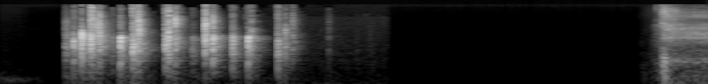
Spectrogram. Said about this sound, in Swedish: En applåd tycker jag för det.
